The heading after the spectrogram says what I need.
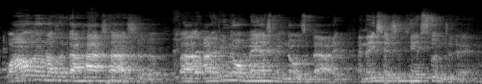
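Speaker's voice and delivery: loud, quick sassy brush-off; sassy clerk. Acted. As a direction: lay down the law like a bossy clerk. Clerk loudly asserting rules.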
